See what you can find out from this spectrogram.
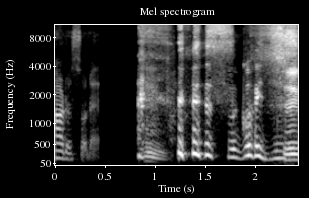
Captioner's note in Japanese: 笑い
